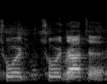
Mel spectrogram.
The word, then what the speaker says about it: Chordata: Chordata. It's a mammal. Chordata? It is a CH, How did you get motherfucker. That's Yeah, not it's ch. pronounced cool. CH is pronounced like a K.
